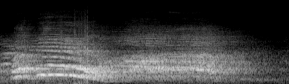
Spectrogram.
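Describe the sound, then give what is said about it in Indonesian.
A crowd shouts a takbir together in loud unison, the massed voices rising and then falling in a long drawn-out cry that fades away over about three seconds. “Kalian anak bertakbir, aku yang menjerit dari tadi.”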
